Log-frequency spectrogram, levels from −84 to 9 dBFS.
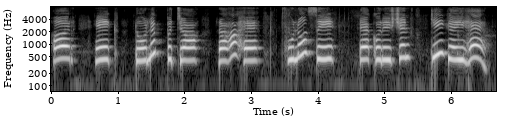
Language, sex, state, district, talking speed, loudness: Hindi, female, Himachal Pradesh, Shimla, 110 wpm, -11 LUFS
